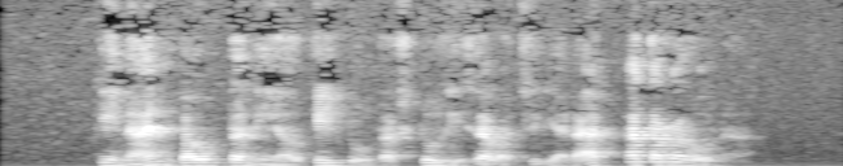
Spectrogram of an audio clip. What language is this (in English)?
Catalan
